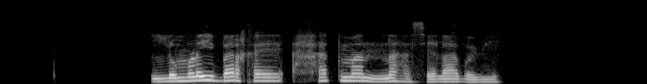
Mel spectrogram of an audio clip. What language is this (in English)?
Pashto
